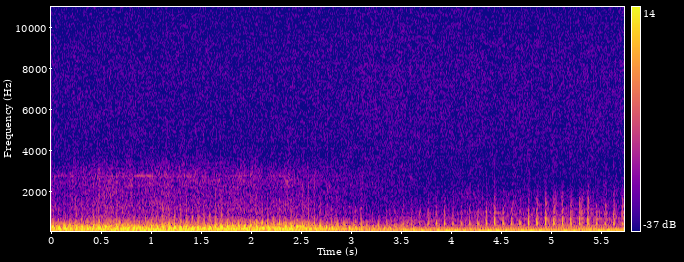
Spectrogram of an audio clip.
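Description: Helicopter flying overhead: dense, rapid rotor chop that gives way about three and a half seconds in to a steadier, faster pulsing beat over a hum.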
